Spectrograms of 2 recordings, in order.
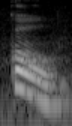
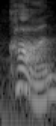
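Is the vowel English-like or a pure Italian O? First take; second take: Italian; English-like. First: The vowel is a pure, rounded Italian O. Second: The vowel sounds English-like, as the spelling suggests. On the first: The speaker calls it right. "We say it with our O shape here" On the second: The speaker calls it wrong. "we don't say con the way it looks"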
